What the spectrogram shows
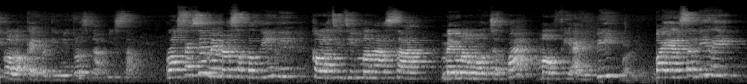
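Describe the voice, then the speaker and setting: Indonesian accented woman speaker, middle-aged, high bright voice, chatty, asks the crowd stuff, sounds far off in a boomy room. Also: slight background noise. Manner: lively, chatty, asks the audience questions. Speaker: insurance agency director giving a talk. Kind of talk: motivational sharing session to an audience. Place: meeting room with an audience. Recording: echoey room, voice from a distance.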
